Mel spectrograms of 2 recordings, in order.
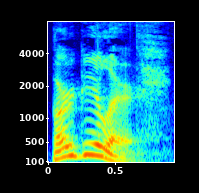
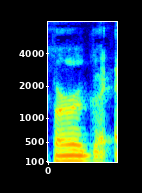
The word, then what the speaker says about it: burglar: Not burger, like hamburger. burger. L 하나 더 저기 들어가니까 예.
